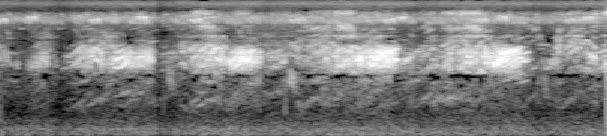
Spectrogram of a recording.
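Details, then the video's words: Pahadi Bater, the bush quail, repeats rough, harsh calls about once a second in a swelling and fading rhythm. Faint high insect hiss continues underneath. "Bush Quail sound Pahadi Bater"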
